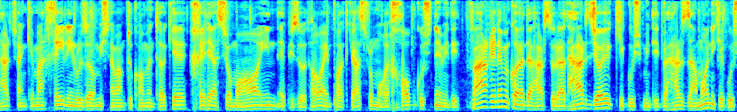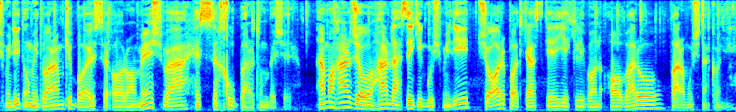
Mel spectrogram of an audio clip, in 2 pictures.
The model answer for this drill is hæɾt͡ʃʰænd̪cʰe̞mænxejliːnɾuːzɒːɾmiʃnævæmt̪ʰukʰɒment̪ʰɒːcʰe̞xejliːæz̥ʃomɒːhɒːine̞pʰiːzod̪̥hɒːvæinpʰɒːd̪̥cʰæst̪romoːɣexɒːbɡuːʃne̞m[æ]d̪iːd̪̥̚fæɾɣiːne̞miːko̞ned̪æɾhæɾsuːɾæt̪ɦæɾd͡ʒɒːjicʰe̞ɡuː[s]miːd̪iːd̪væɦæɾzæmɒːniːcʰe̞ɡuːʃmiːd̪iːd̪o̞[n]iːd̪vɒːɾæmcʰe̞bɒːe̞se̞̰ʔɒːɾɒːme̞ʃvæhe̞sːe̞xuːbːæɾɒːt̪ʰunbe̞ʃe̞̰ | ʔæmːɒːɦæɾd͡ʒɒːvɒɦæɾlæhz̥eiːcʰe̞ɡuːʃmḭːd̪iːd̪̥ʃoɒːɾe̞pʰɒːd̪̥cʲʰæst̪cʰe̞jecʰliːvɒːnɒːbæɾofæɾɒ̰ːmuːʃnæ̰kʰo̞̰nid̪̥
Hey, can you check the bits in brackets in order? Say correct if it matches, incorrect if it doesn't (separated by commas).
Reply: incorrect, incorrect, incorrect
